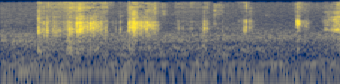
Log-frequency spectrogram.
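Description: Short crackling and rustling noises, several in two seconds, over a steady low hum.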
